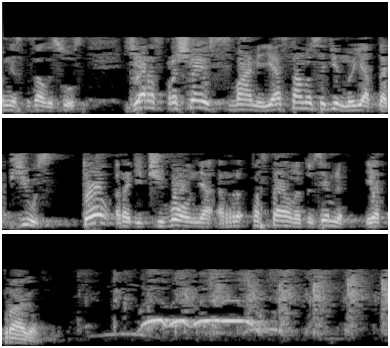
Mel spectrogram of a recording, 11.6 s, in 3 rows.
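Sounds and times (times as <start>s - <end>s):
speech: 0.0s - 9.2s
person clapping: 8.5s - 11.5s.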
